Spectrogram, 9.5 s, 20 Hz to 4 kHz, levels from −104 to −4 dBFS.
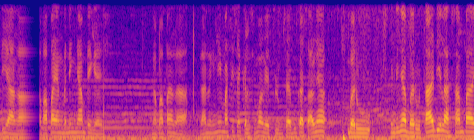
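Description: From 0.40 to 0.81 s the sound stalls in a call audio freeze. The last fragment is drawn out into a fading buzz or hiss for about 0.39 s, with the final 50 ms dropping to silence. Then the audio resumes exactly where it stopped, so nothing is lost and everything after it lands about 0.39 s late. The likely cause is packets held up in transit until the jitter buffer ran dry.

From 6.53 to 7.82 s a jitter buffer speed-up takes over. The buffer is holding more than its target, so the receiver trims short pitch-period-length slices again and again, removing roughly 0.4 s in total. Playback runs at about 130% of normal speed with the pitch unchanged, which gives a hurried, clipped pace. Throughout, the band stops at 4 kHz, which fits a G.711 A-law call path at 64 kbps, with its usual coding noise.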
